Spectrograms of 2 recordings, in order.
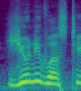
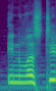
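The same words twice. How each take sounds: First: The word begins with a y sound. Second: The word begins with a plain vowel sound. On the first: The speaker calls it right. "यूनिवर्सिटी होता है" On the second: The speaker calls it wrong. "आप pronunciation ही गलत बोलते हो। यूनिवर्सिटी नहीं होता है"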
